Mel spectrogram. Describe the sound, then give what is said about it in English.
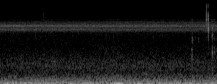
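Cicadas droning outdoors in a steady, continuous high-pitched buzz that barely varies, over a low rumbling background. “There's cicadas flying around doing weird stuff.”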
